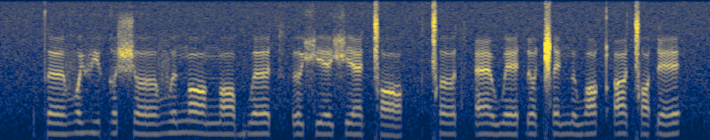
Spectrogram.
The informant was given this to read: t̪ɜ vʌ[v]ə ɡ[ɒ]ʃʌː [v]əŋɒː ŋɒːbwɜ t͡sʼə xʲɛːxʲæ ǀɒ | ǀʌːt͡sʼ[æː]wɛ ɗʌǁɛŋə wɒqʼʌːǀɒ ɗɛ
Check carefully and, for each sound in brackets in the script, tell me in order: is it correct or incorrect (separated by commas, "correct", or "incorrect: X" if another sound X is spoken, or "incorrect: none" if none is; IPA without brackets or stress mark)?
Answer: incorrect: vʲ, incorrect: ʌ, correct, correct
